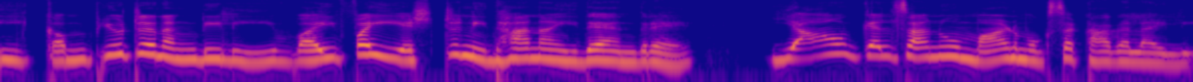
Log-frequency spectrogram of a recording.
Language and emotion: Kannada, disgusted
